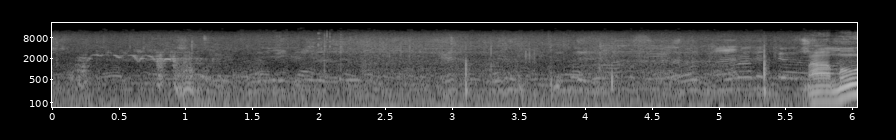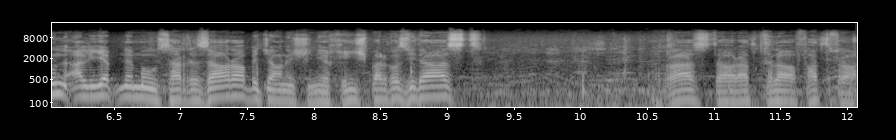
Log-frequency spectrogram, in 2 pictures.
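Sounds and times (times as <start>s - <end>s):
horse neighing: 0.6s - 1.2s.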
